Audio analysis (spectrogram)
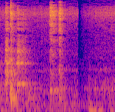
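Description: A spoon stirs jaggery, coriander and curry leaves in a pan, giving two quick scraping strokes over a faint sizzle, close and brief.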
